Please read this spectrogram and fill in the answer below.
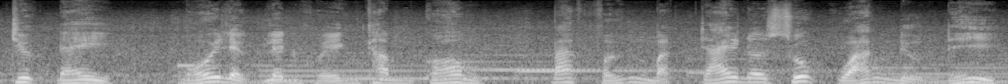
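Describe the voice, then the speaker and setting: A man playing a kind, devoted elderly countryman father in a cartoon, speaking gently and earnestly. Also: mid-range voice, animated, normal speed, lightly acted. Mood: humble, calm. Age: older. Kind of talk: animated cartoon dialogue. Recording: music behind the voice.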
